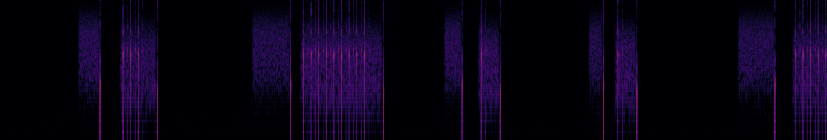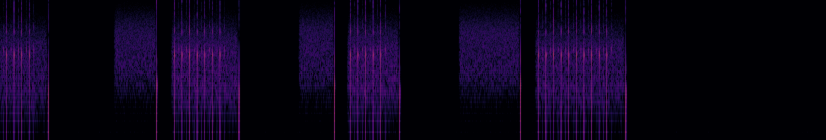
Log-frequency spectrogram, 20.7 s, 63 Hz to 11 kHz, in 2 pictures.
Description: Pulse dialling, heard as a rotary dial, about 10 pulses a second. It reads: 3 9 1 1 9 7 5 0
